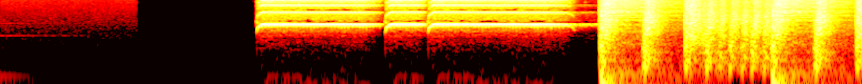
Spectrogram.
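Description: After about a second of silence, a whistle sounds in three blasts, a short one, a very short one and a longer one. About three seconds in, loud hand-drum music begins with a fast beat.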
